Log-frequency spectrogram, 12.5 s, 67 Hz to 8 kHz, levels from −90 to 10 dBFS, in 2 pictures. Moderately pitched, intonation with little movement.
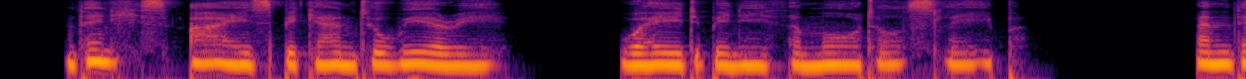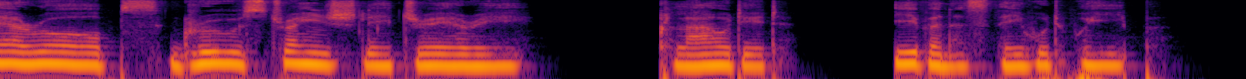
Yes: medium, 160 Hz; narrow, 1.8 semitones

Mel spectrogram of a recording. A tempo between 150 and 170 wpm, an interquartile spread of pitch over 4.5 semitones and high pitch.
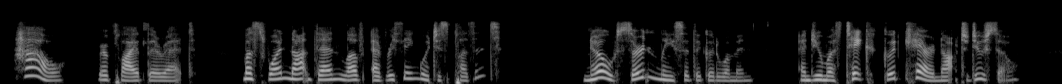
Yes: average, 160 wpm; average, 5.0 semitones; high, 215 Hz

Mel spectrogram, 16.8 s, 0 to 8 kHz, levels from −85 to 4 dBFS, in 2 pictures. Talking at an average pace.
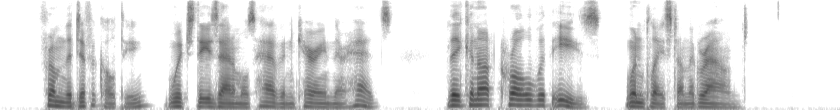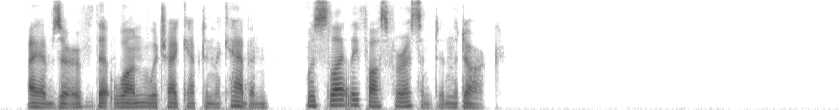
No: slow, 130 wpm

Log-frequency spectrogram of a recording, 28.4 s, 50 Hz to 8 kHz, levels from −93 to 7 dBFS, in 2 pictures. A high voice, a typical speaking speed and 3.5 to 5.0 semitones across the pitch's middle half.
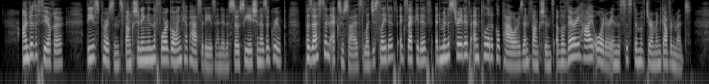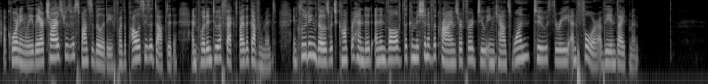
Yes: high, 200 Hz; average, 165 wpm; average, 4.7 semitones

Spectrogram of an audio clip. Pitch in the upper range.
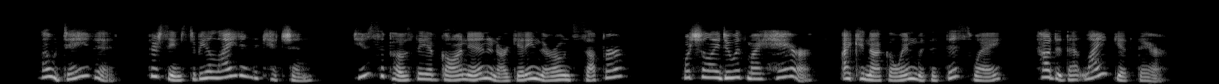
Yes: very high, 250 Hz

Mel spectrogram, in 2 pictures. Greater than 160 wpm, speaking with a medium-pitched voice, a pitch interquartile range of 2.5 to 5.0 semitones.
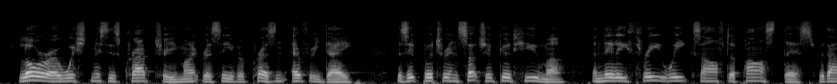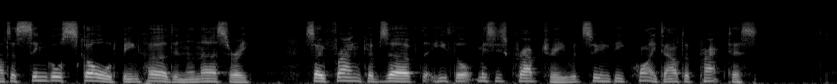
Yes: average, 175 wpm; medium, 145 Hz; average, 4.2 semitones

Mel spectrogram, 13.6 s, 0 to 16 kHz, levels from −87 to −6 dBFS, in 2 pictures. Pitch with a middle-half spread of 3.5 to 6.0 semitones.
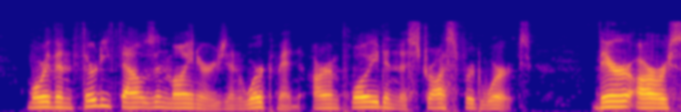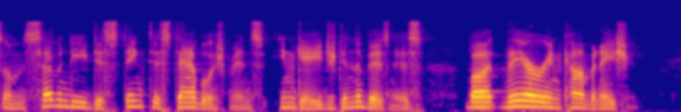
Yes: average, 4.5 semitones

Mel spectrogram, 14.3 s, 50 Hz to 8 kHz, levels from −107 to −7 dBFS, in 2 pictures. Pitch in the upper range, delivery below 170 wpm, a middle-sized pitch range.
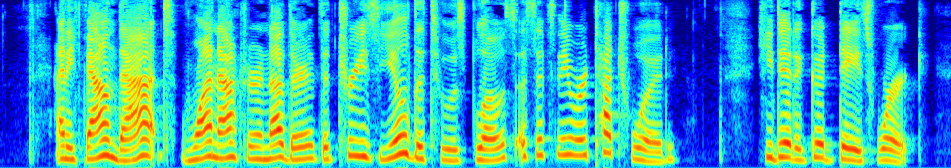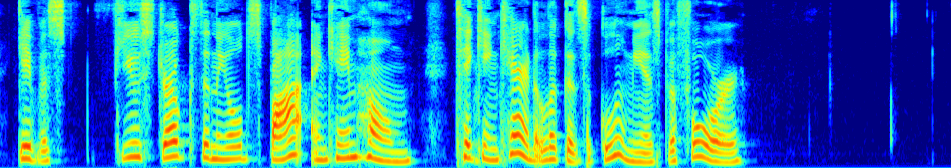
No: high, 220 Hz; average, 185 wpm; average, 4.2 semitones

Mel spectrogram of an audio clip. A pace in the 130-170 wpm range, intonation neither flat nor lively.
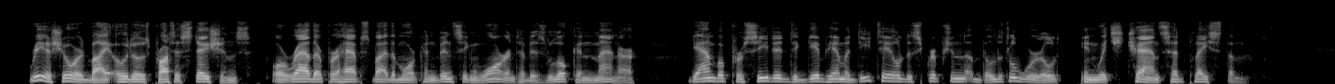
Yes: average, 155 wpm; average, 3.7 semitones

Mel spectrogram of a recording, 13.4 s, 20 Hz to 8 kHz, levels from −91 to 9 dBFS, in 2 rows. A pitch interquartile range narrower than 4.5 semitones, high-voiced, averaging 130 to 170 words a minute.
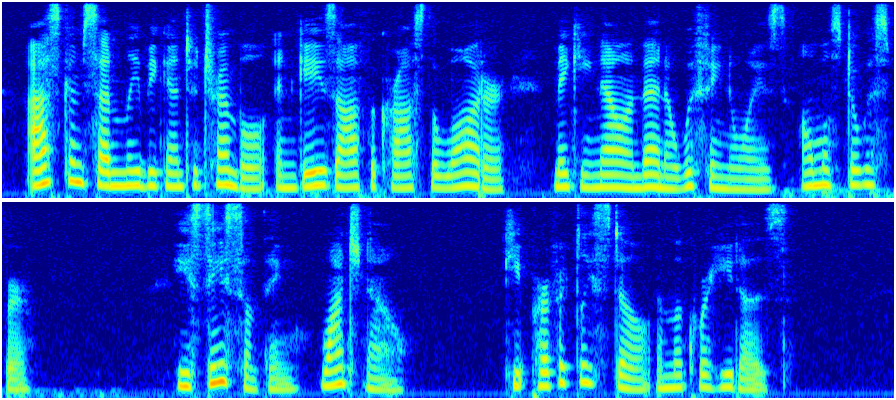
Yes: average, 3.4 semitones; high, 195 Hz; average, 160 wpm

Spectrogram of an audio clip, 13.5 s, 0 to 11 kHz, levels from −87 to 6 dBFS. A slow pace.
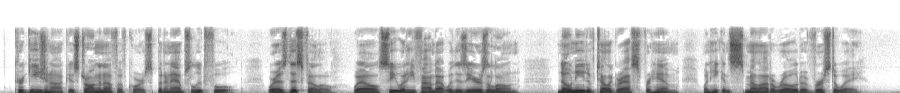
No: average, 180 wpm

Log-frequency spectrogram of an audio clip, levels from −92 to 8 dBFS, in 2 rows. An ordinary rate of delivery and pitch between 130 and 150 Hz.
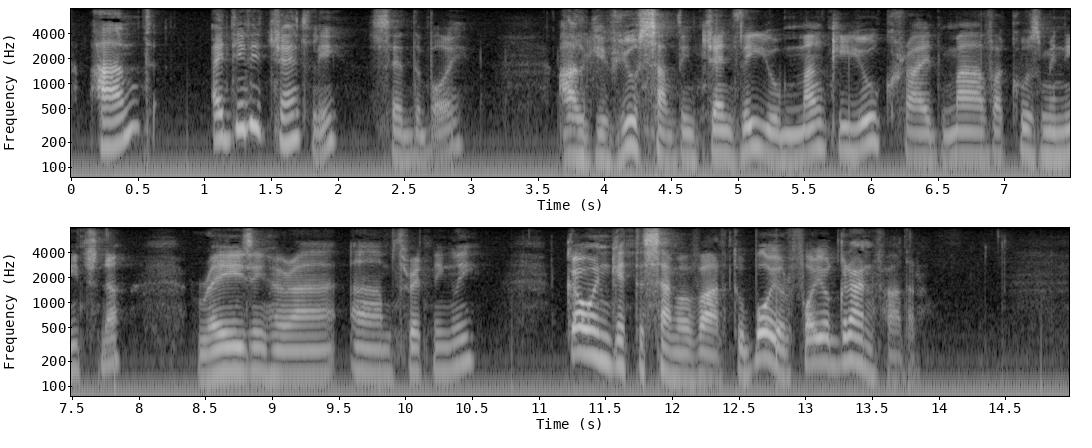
No: slow, 130 wpm; medium, 140 Hz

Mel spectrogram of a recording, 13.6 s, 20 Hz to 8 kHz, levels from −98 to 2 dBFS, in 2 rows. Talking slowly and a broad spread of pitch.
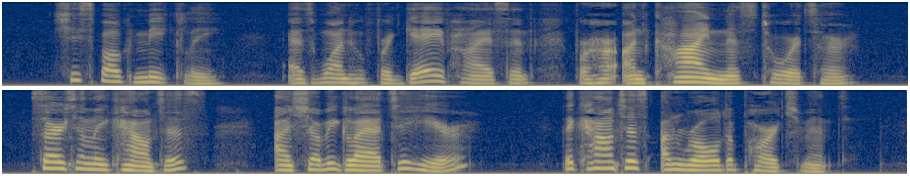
Yes: slow, 120 wpm; wide, 5.8 semitones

